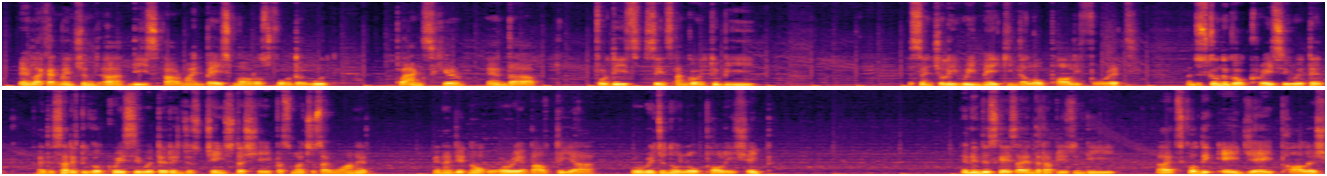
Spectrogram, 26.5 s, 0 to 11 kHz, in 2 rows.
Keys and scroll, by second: 0.8 -.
